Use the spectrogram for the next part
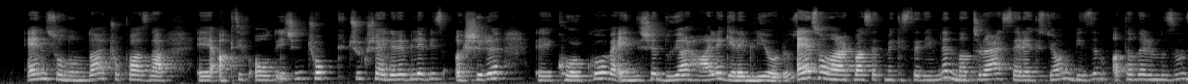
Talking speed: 150 wpm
